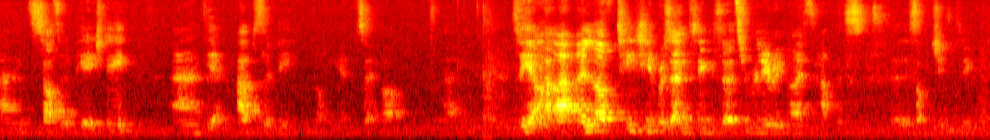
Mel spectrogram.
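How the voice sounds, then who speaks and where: A man at a fairly quick pace, big swings in loudness and audible room echo. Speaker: PhD student presenting research. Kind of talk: lecture. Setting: presentation to a live audience. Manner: fast when enthusiastic; hesitant, many fillers.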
